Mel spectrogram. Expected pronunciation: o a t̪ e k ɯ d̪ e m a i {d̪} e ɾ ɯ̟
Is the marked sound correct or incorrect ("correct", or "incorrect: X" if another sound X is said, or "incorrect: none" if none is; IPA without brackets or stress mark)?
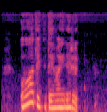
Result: correct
